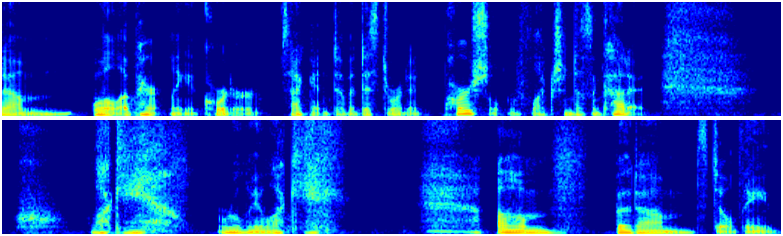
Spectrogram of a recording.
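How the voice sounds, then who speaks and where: Woman playing a weary, affectionate researcher girlfriend, ASMR audio roleplay, soft half-whispered murmur, frequent vocal fry, very dry close-mic sound, hesitant intimate delivery. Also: sits low, no echo, full character voice. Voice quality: soft, breathy, partly whispered. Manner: hesitant, drowsy, musing, with sighs and soft chuckles. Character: tender, weary female secret-facility researcher and girlfriend. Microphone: close microphone.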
